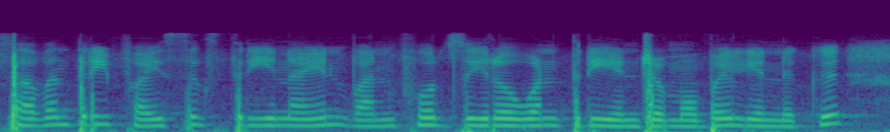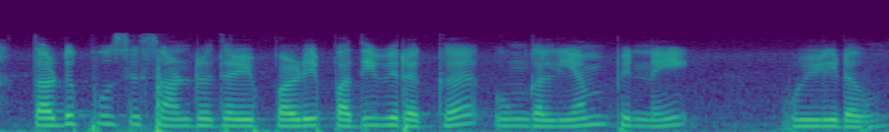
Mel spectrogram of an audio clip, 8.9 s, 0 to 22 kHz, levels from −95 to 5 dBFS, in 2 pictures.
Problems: echo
